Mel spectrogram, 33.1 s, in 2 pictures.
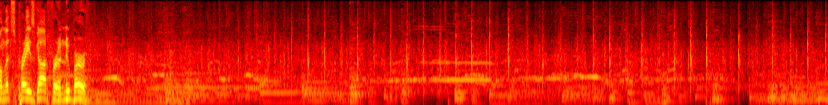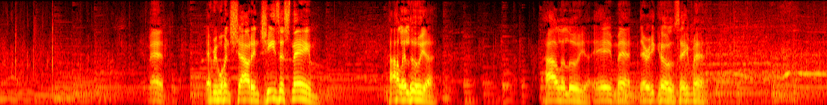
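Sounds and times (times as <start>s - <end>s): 
speech: 0.0s - 1.9s, 20.8s - 23.0s, 24.4s - 25.4s, 27.5s - 30.8s
audience applause: 0.0s - 28.2s, 29.6s - 33.0s.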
